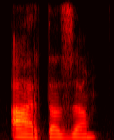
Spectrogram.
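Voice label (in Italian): "artas", lingua sarda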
